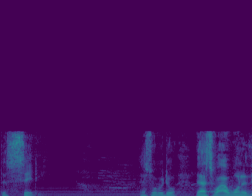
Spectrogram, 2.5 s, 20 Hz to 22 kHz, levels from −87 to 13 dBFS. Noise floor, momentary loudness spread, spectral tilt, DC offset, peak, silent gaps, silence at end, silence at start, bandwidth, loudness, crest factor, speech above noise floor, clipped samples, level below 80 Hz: -70 dBFS; 13 LU; -3 dB/octave; under 0.1%; -26 dBFS; none; 0 s; 0 s; 7.8 kHz; -44 LUFS; 22 dB; 26 dB; under 0.1%; -76 dBFS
